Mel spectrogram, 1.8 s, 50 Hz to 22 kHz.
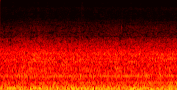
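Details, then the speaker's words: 2023 Toyota Avanza driving, after transmission repair: off the throttle only steady low road rumble and tyre noise, no howl or whine from the transaxle, unlike before when lifting off the accelerator gave a loud drone. "So okay na. Wala na yung ingay guys. Back to normal na siya. Hindi kagaya dati no na pagbitaw mo ng accelerator ay napakalakas talaga ng ugong."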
